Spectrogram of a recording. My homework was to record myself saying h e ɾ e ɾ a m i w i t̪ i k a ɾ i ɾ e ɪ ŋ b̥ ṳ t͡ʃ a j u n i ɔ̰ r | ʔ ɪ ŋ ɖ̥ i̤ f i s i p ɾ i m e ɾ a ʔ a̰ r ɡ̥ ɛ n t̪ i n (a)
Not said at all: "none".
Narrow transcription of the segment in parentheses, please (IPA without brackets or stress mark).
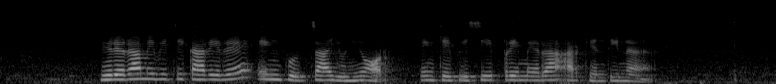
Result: a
